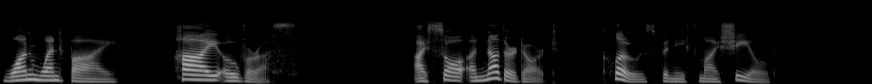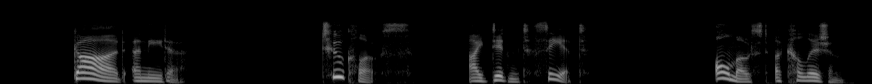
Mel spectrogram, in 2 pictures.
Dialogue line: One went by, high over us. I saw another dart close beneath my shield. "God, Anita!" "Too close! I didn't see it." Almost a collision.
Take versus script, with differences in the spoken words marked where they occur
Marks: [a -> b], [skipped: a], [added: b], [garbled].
One went by, high over us. I saw another dart close beneath my shield. "God, Anita!" "Too close! I didn't see it." Almost a collision.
